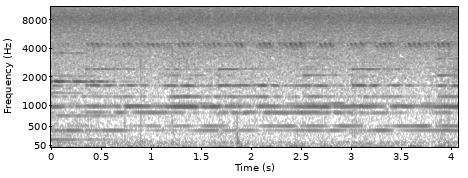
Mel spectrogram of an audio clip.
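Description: Soft background music from the film's score: a quiet chord of long held tones, with a new chord coming in shortly after the start.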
